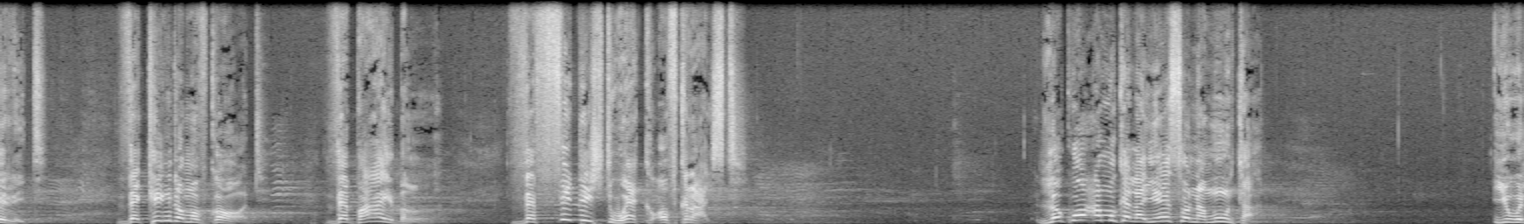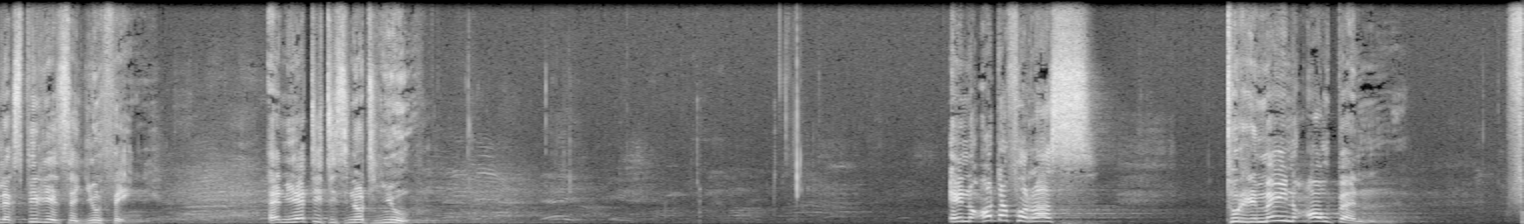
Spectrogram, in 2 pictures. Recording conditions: large echoing room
